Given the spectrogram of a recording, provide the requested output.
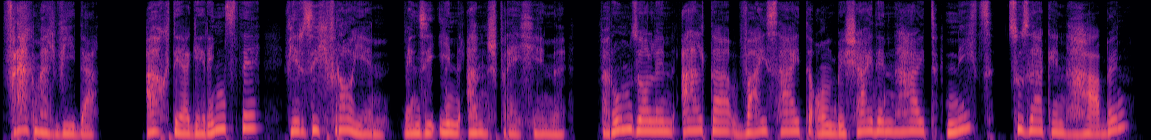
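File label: advert, gentle; Werbung; Sanft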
